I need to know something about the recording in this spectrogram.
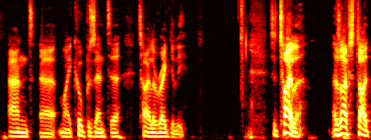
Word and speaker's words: Reguly: You can get to know myself, and uh my co-presenter, Tyler Regley.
